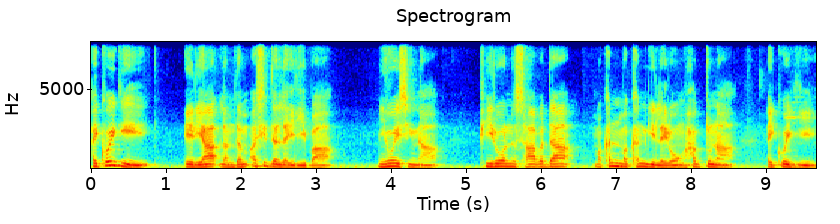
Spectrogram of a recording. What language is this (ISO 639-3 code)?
mni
